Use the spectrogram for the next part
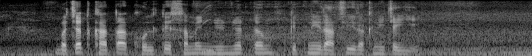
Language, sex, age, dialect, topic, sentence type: Hindi, male, 41-45, Marwari Dhudhari, banking, question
